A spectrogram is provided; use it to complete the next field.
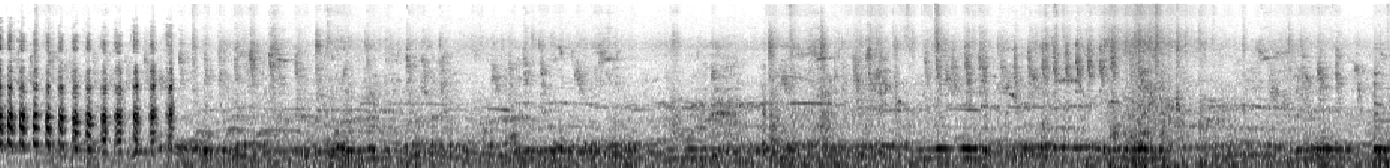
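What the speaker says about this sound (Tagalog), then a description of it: "Kaya, mababait tong mga kalapate na to." Pigeons coo steadily and close in a fancier's loft, their low, rounded calls overlapping. A burst of rapid wing flapping opens the sequence, and a person speaks softly in the background.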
